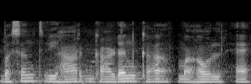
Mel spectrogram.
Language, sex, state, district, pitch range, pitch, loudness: Hindi, male, Chhattisgarh, Raipur, 120-135 Hz, 130 Hz, -18 LUFS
